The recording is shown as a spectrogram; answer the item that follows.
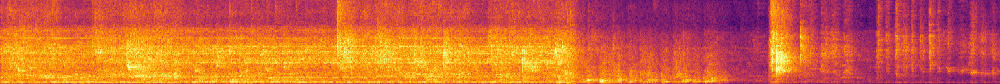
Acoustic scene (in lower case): restroom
